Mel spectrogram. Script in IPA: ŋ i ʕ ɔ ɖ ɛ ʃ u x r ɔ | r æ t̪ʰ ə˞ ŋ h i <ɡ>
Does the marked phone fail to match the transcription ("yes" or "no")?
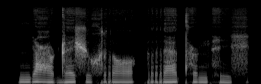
yes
